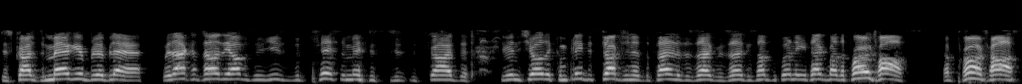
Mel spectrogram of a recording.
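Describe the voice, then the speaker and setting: A man giving a mock-dramatic reading of an article, over the top, bursting into shouts and stumbling over words. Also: high-pitched, fairly even intonation, fast talker, few pauses, dry recording, lo-fi sound. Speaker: reader.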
